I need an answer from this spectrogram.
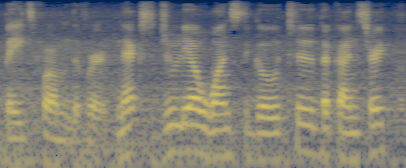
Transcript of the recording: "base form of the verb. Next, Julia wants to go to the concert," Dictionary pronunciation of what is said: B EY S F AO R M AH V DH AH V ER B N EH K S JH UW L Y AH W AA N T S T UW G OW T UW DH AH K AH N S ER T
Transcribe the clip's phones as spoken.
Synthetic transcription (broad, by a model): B EY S F R AH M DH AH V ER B N EH K S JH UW L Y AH W AA N T S T UW G OW T UW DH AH K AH N S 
